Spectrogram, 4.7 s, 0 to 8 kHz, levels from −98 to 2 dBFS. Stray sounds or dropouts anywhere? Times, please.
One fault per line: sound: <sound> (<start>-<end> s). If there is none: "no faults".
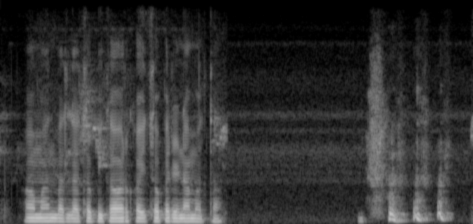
sound: laugh (3.6-4.6 s)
